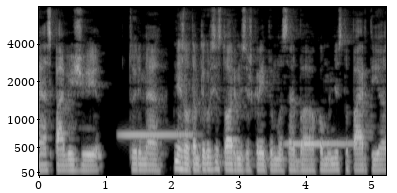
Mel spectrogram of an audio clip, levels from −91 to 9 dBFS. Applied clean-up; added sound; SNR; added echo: classical method Wiener filter.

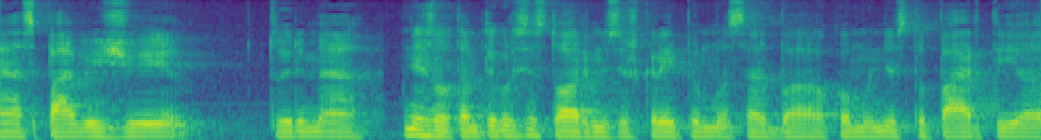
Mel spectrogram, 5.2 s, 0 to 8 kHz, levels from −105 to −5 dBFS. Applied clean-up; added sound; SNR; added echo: none; none; none; none.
